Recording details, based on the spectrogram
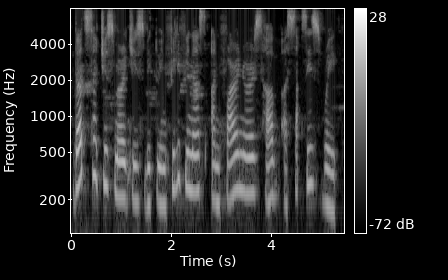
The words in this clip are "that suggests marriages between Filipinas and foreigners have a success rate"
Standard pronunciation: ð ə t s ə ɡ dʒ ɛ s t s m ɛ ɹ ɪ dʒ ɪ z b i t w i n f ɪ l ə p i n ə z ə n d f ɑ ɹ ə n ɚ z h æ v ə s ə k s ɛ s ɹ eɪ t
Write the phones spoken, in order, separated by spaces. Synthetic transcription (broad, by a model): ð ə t s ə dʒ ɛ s s m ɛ ɹ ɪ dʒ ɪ s b i t w i n f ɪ l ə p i n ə s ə n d f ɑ ɹ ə n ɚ s h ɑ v ə s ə k s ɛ s ɹ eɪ t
